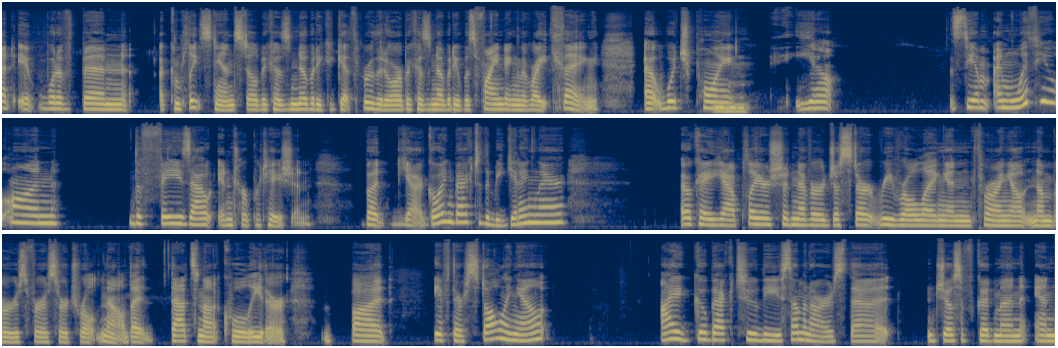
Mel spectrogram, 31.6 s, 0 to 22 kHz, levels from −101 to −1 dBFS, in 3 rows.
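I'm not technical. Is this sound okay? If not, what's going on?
Yes, no faults to hear.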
